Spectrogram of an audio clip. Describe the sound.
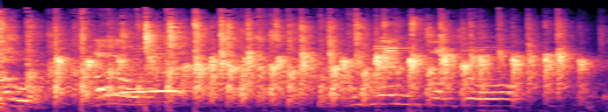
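Steady applause from a group, dense overlapping claps carrying on for several seconds at a fairly loud, even level, with some voices chattering underneath.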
